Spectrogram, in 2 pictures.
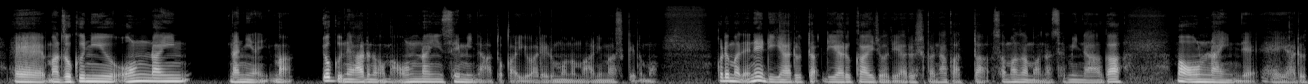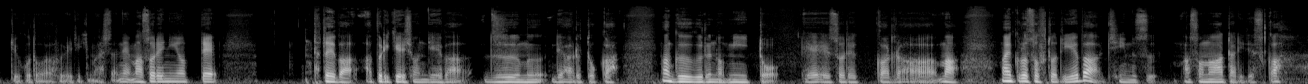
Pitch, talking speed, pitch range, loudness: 115 Hz, 430 characters per minute, 105-125 Hz, -22 LUFS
